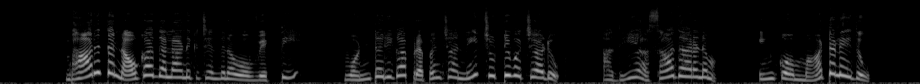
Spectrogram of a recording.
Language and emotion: Telugu, surprised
